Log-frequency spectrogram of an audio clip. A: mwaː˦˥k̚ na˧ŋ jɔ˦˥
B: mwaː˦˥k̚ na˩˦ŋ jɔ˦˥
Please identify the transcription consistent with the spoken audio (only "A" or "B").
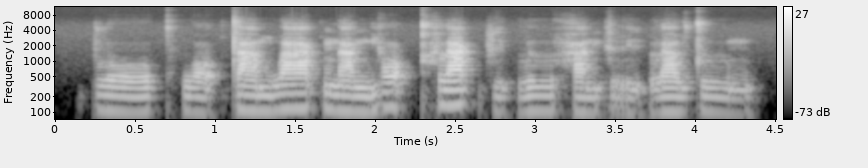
A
